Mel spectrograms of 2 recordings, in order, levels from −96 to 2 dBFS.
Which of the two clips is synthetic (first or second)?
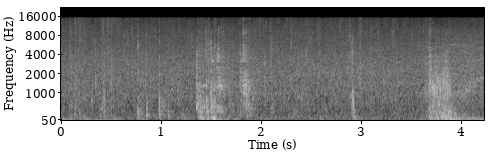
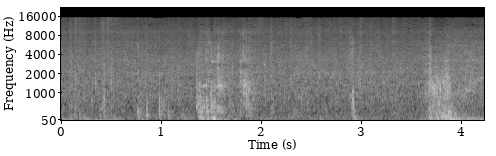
second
